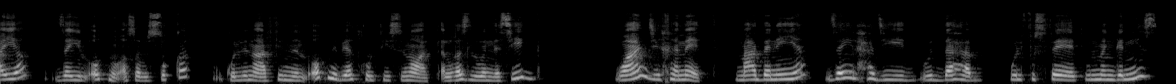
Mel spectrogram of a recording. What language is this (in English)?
Arabic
